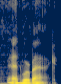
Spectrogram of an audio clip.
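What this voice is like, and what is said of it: Radio announcer voice. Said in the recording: “I love your radio voice.”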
